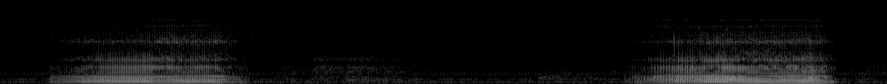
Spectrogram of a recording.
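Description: Two loud, buzzing snores on in-breaths, each about two seconds, separated by a quiet pause: typical snoring.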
